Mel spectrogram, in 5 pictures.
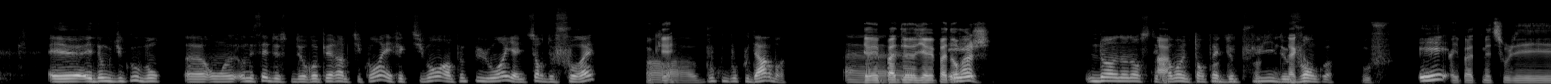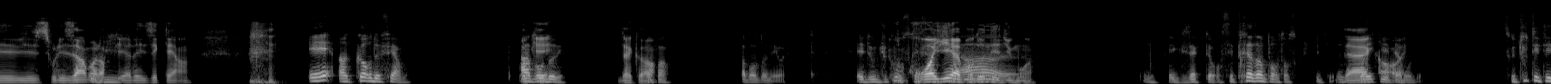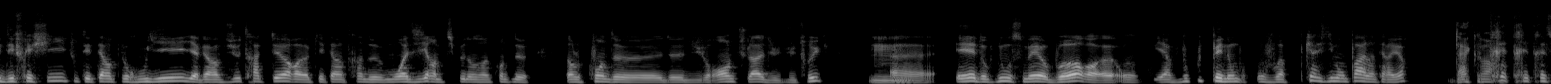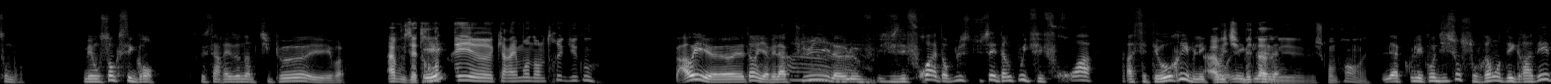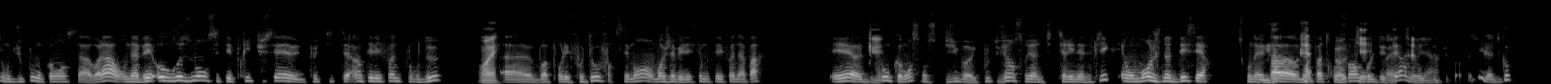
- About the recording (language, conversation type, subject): French, podcast, Peux-tu raconter une rencontre qui t’a appris quelque chose d’important ?
- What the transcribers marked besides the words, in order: chuckle; stressed: "grand"; drawn out: "Ah !"; laughing while speaking: "Mmh, ah !"; in English: "let's go"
